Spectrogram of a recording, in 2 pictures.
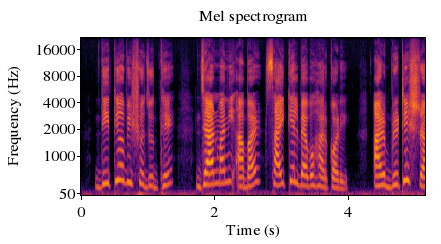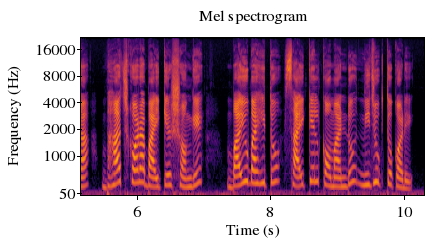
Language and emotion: Bengali, neutral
